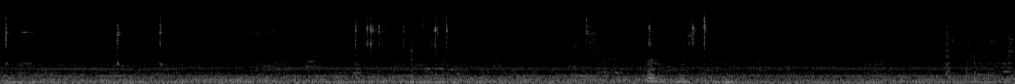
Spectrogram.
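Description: Small metal parts clicking and clinking as they are worked by hand off the gearbox shaft of a split KX85 crankcase: scattered sharp clicks, with a quick cluster about four seconds in and a few more near the end.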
